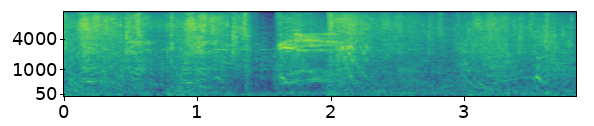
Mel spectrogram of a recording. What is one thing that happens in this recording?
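A rocket explodes with a loud blast.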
